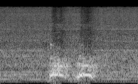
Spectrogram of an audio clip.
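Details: Basset Hound, very hyper and wound up while another dog goes after a vacuum cleaner, gives two short harmonic barks about a third of a second apart over a steady vacuum hum.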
